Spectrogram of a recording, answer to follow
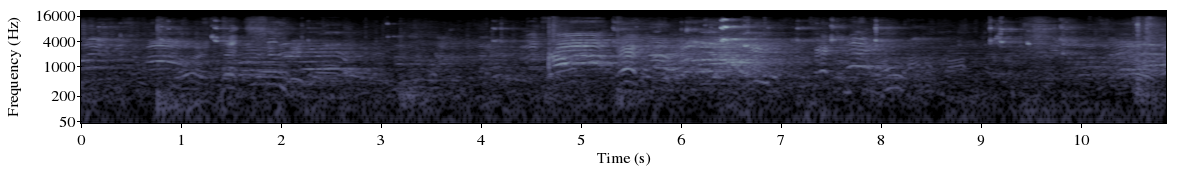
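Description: Basketball game sound on a hardwood court: sneakers squeaking in short, rapid chirps, a basketball bouncing, and shouting voices of players and spectators echoing in the gym.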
